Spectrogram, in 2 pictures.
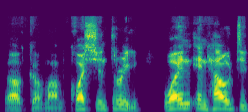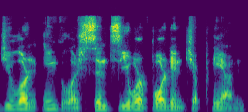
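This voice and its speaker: A man's voice: mid-range voice, animated, slow pace, darkish tone, no echo. A young man interviewing a guest, reading numbered questions with many hesitant ums. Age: young adult.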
